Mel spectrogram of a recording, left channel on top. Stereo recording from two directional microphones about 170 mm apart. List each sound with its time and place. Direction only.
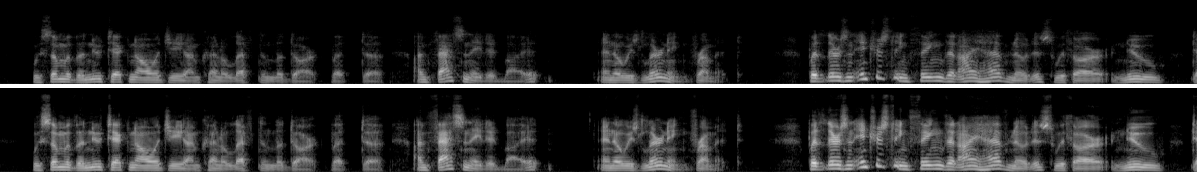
0.3 s speech: 10° right (ahead or behind)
